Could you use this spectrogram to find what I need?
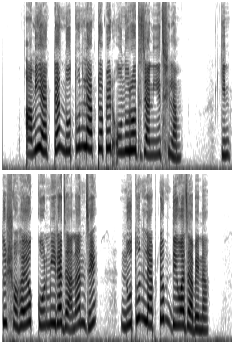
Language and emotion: Bengali, sad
